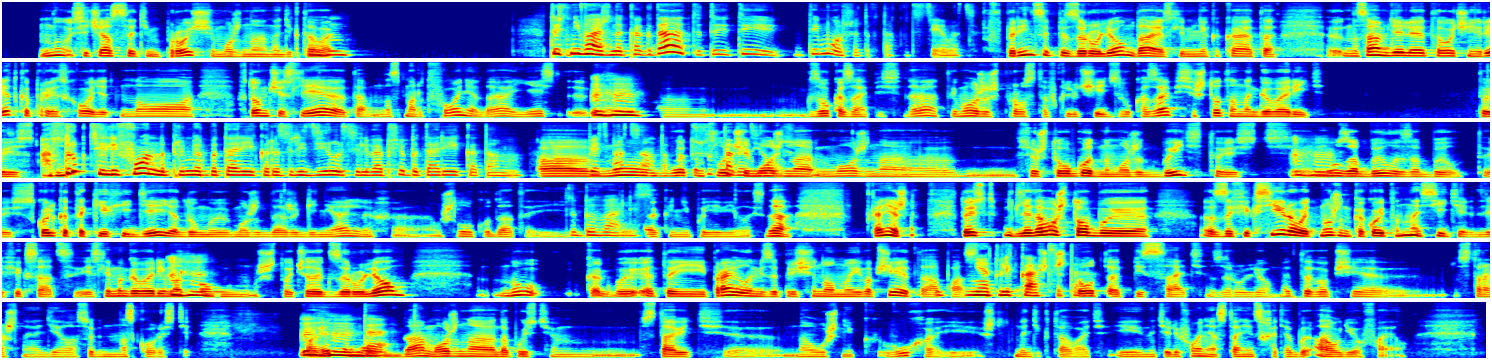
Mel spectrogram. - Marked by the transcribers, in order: tapping
- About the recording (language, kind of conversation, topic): Russian, podcast, Как ты фиксируешь внезапные идеи, чтобы не забыть?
